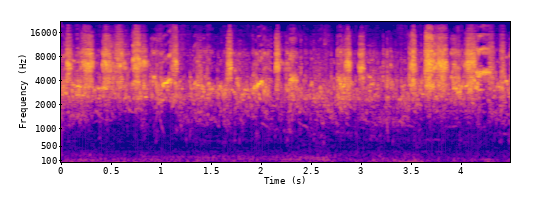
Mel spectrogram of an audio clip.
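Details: Aviary colony of budgerigars: a dense, steady wall of high-pitched chirps and scratchy warbling from many birds, with rapid overlapping notes and no pauses.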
